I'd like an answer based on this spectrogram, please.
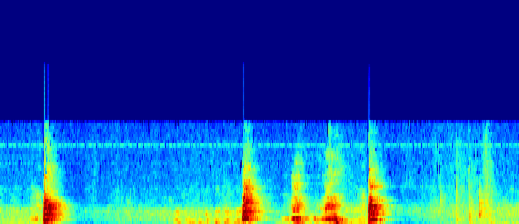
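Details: English Springer Spaniel in a play fight with a cat on a couch. Three single sharp barks are spaced a few seconds apart, with wavering whiny vocal sounds between the second and third.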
